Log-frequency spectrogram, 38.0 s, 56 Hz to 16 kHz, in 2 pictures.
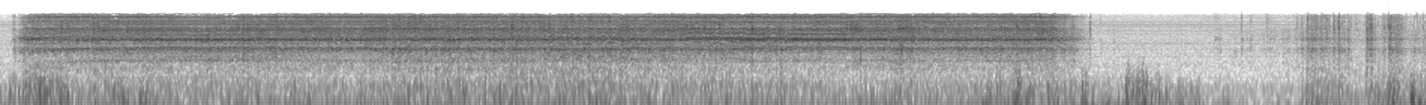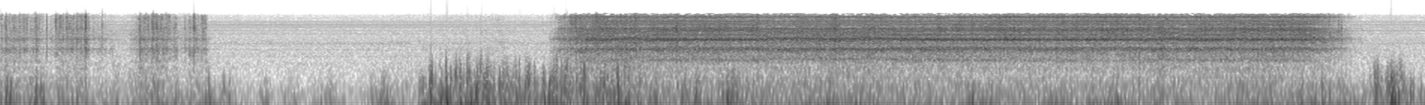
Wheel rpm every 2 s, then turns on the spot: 120, 160, 160, 160, 160, 160, 150, 10, 10, 20, 30, 0, 0, 110, 160, 160, 160, 160, 30.
16-22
